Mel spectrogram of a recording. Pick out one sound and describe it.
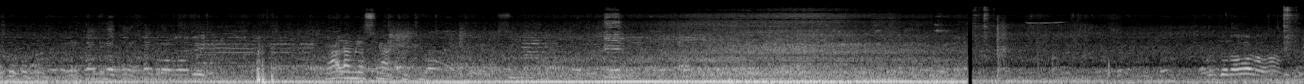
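A busy street hums with traffic and crowd noise outdoors.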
